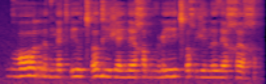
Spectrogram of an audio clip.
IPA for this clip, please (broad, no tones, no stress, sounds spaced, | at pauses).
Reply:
ɡʱ ɔː r ʌ ɡ n̪ æ t͡sʼ ɪː ʊ̯ t͡sʼ ʌ ɡ ɪː ʒ æ ɪ̯ n̪ ɛ χ ʌ bʱ ʊ ɳ ɪː t͡sʼ ʊ χ ʒ ɪ n̪ ə ð ɛ χ ə χ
